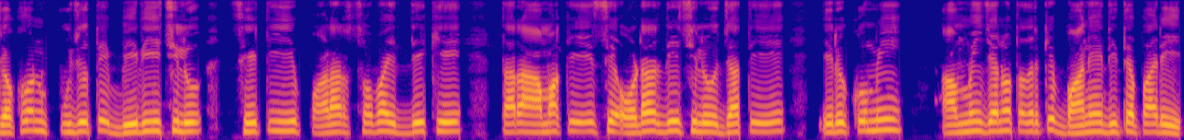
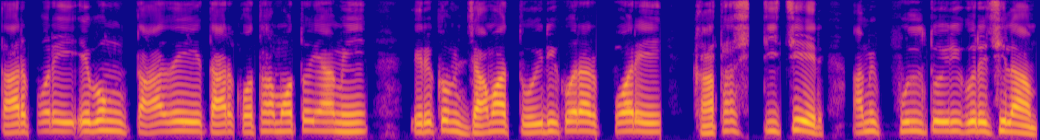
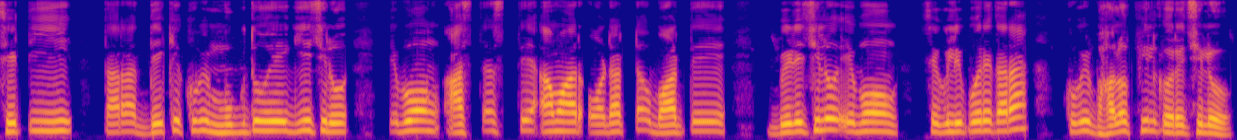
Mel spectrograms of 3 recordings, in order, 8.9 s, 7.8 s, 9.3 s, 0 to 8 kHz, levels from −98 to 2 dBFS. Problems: none marked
